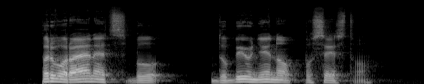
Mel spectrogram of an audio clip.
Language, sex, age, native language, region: Slovenian, male, 30-49, Slovenian, Savinja region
